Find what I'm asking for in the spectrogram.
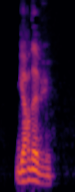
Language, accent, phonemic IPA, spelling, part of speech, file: French, France, /ɡaʁd a vy/, garde à vue, noun, LL-Q150 (fra)-garde à vue.wav
- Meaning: custody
